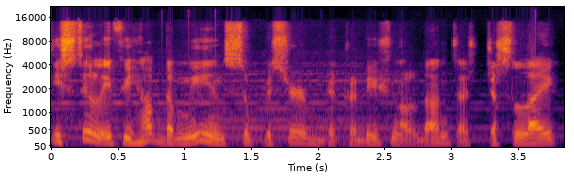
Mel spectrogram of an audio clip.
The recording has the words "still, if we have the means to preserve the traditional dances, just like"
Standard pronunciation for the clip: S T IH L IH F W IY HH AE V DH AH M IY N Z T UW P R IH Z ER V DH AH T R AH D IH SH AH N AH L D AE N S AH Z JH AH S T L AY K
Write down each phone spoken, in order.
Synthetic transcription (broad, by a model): S T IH L IH F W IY HH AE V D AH M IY N S T UW P R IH S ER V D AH T R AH D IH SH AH N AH L D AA N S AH S JH AH S T L AY K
